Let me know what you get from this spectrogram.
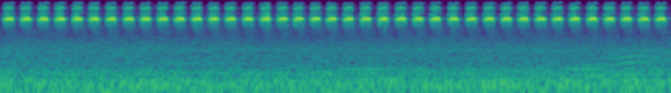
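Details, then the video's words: Courting cricket, seen close up, calling to woo a mate: bright, shrill chirps pulse rapidly at roughly six a second in an even rhythm over a quiet, low background rumble. "Real Cricket Chirping Sound｜Cricket Noise"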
